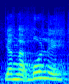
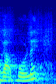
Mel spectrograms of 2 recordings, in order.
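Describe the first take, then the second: First: "ya nggak boleh" with a settled falling close on "boleh"; firm statement. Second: "nggak boleh" said lower and softer with a questioning rise. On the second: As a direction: ask "nggak boleh" lightly, as if doubting it. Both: Shown as a demonstration. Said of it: "apa yang Tuhan bilang".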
